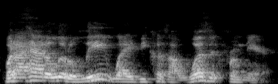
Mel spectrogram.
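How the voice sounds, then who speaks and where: A man's voice: medium pitch, lively intonation, brisk. Slangy Southern man in a roomy call. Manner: laid-back storyteller, slangy, laughs often. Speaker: interview guest. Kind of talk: casual interview chat. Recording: echoey muffled call audio.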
